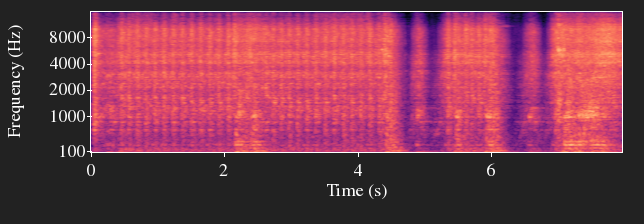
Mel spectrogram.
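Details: 1987 Fiero GT with swapped 3800 supercharged engine: rapid even starter cranking with a few brief catches that die immediately; only starter fluid, so no fuel supply and no start.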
